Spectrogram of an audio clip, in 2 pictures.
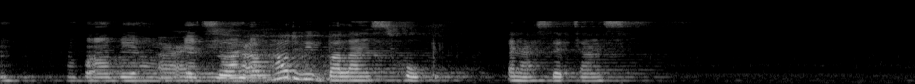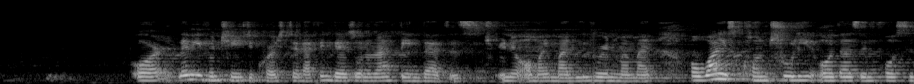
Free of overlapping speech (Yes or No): No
